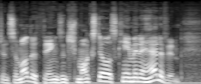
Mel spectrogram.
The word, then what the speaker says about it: Smaukstelis: The SM is pronounced more like an SHM, and the accent is on the first syllable, so it's Smaukstelis.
